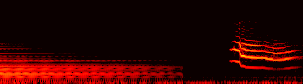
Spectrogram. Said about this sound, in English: What's that? It's a kitty. Our cat had kittens. And out of all those kittens, Jack and Jill had chosen a pretty little gray one to bring as their gift for King Cole's birthday.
